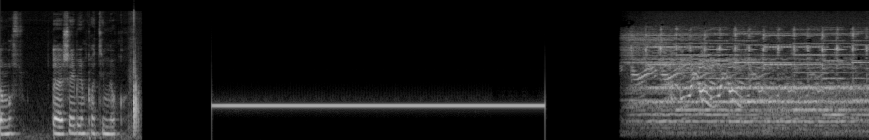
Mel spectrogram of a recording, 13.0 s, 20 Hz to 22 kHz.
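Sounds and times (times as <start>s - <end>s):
single-pitch test tone beep: 3.2s - 8.2s
music: 9.3s - 13.0s.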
